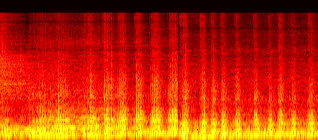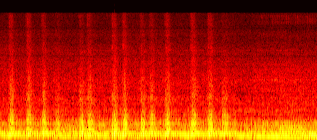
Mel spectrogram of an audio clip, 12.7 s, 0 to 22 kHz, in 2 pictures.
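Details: Kawasaki Ninja 250 twin carburetor bike, after carburetor tuning for a lazy, hesitant stumble at low to mid rpm: fires cleanly and climbs through repeated blips with crisp, even pickup, no stumble; now revs normally.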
